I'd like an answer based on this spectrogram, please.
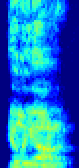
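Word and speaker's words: Illeana: Then you have Melvyn Douglas, who you might not know his work, but you certainly know his granddaughter, Ileana. Ileana Douglas, right? That's how you pronounce it.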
